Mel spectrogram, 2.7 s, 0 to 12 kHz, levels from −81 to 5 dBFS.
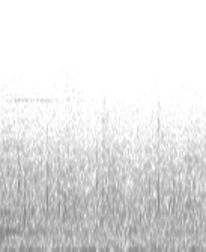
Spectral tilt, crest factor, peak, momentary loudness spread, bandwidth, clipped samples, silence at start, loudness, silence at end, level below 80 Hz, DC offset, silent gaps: -7.5 dB/octave; 16 dB; -28 dBFS; 3 LU; 11 kHz; under 0.1%; 0 s; -46 LUFS; 0 s; -52 dBFS; under 0.1%; none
